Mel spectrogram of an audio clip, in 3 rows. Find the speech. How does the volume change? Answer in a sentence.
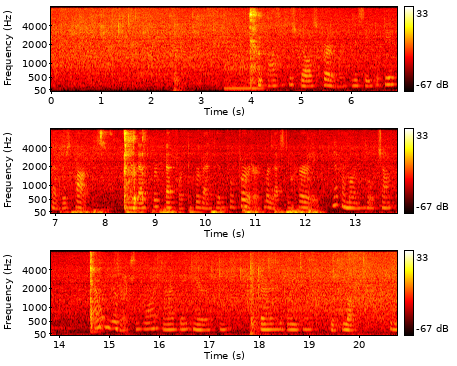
The loudness of the talking stays about the same.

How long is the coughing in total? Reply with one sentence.
You can hear the coughing for 3 seconds altogether.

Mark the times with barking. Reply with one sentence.
You can't hear the barking here.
